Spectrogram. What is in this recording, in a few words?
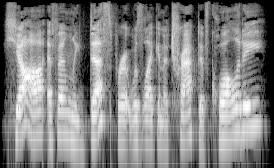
If Desperate, Attitude, Female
